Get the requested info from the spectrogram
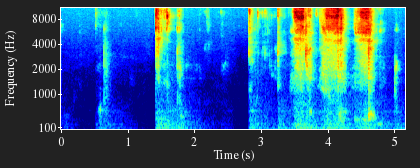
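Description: Wet chewing and lip smacking on a mouthful of chicken curry and noodles: a short burst about one and a half seconds in, then a run of loud wet smacks from about three seconds on.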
